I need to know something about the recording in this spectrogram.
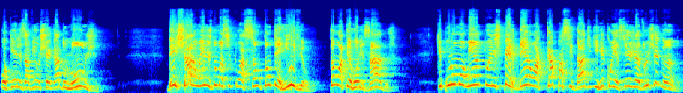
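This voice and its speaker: A man's voice: extremely high pitch, sing-song, measured pace, pushed and bright, reverberant. A male pastor preaching a sermon emphatically, repeating key lines.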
